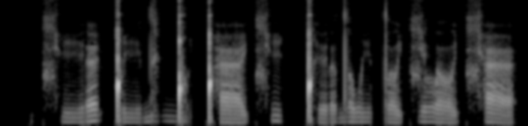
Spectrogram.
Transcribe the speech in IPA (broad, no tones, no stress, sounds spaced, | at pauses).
t͡ɕʰ i ɾ ɛ ǃ i d ɪ ɡ͡ǃ ʊ ǃʰ æ t͡ɕʰ i ǃʰ ɪ ɾ ə d ʌ w i t ʌ t͡ɕ ɪ l ʌ t͡ɕʰ æ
